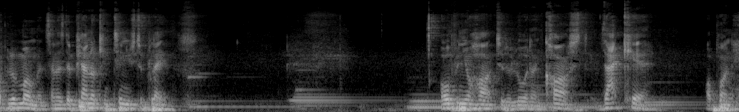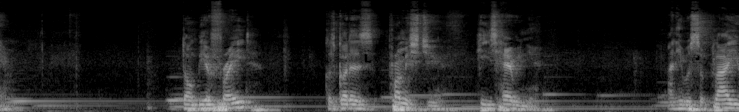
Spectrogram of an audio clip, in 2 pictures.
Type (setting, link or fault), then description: setting, large echoing room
